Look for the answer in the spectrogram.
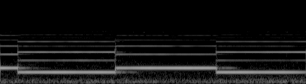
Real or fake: real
